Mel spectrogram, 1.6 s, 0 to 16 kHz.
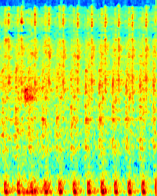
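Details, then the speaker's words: Honda TMX motorcycle, clearance 0.06 mm correct: steady idle with sharp even knocks about seven per second, slapping tick; cause scuffed piston (piston slap) and worn cam follower. "So una gasgas na po yung kanyang piston Ayan oh nagkameron po siya ng gas gas which is nagko-cause po yan ng ingay piston piston slap"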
